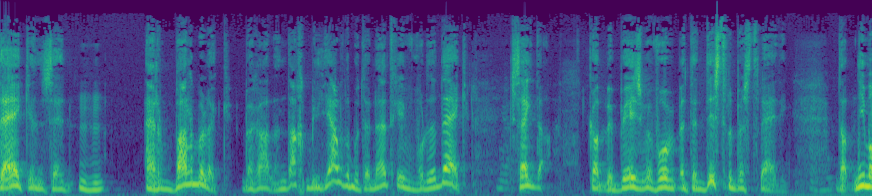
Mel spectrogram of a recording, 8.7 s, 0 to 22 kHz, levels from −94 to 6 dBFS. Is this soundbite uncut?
yes; 0 cuts

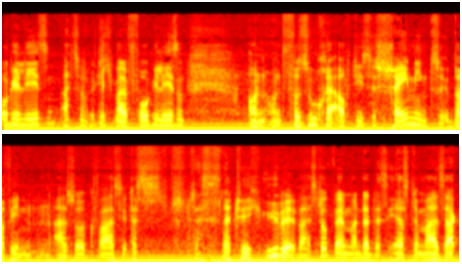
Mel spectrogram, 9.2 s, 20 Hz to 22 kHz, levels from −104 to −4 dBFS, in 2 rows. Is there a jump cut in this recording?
no; 0 cuts

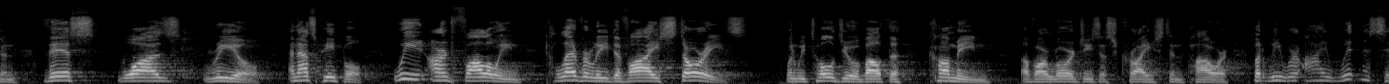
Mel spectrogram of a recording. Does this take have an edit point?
yes; 1 cut; at 3.2 s

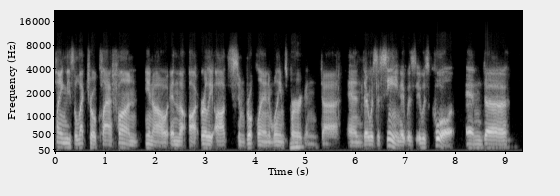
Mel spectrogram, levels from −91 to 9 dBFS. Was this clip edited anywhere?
yes; 3 cuts; at 1.1 s, 1.7 s, 5.8 s

